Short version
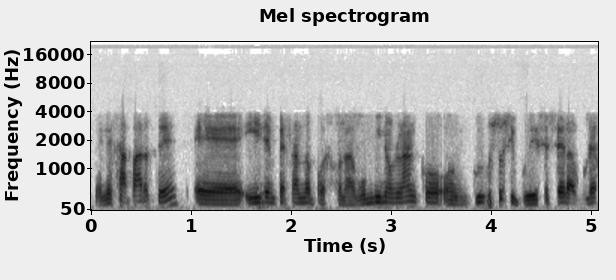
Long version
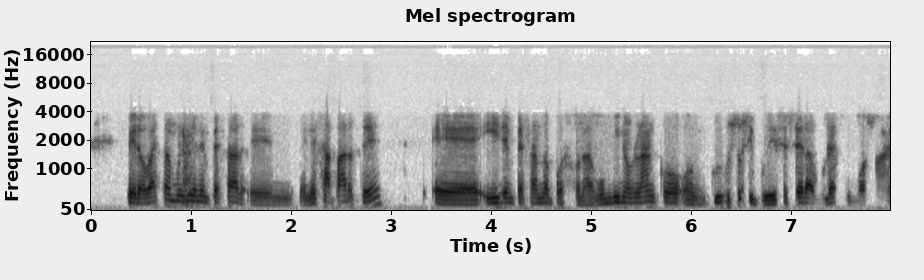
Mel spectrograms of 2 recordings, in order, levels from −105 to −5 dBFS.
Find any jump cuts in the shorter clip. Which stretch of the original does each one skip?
0:03.0-0:03.3

